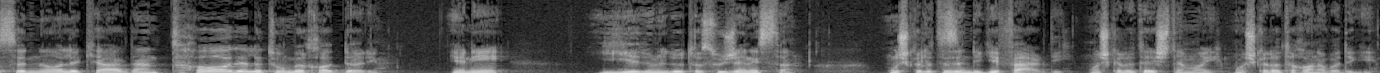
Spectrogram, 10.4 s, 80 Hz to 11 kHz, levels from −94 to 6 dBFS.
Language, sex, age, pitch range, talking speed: Persian, male, 40-59, 105-150 Hz, 115 wpm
